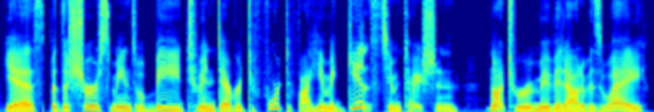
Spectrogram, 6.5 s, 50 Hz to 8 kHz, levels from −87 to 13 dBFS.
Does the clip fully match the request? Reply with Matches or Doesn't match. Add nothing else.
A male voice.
Doesn't match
